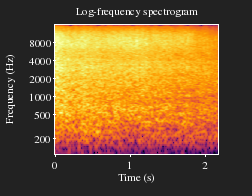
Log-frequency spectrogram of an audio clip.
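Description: Backstroke swimmers pushing off the wall and kicking just after the start signal: a loud rush of splashing water that eases slightly over the two seconds.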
